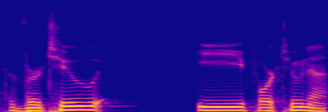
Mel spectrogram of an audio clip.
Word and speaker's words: Virtù e Fortuna: How do I say this? Virtù, Fortuna. – Yes, that is the correct pronunciation of the episode title. Will you say it normally? – Yeah, it's a Virtù in Fortnite, I believe. – Okay, what is it for real? – Virtù e Fortuna.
